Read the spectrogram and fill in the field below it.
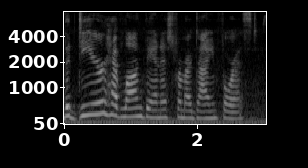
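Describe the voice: What we hear is plain reading aloud.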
